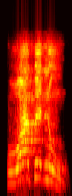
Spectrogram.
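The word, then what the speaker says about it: وابن: Wabnu. Wabnu. Jadi hamzahnya tidak dibaca. Wabnu.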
